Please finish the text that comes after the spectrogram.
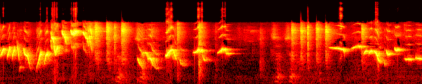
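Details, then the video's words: National champion white-rumped shama in full gacor song: fast, varied whistled phrases mixed with scratchy chatter, a pause in the middle, then more sliding whistles. "Burung Murai Batu Juara nasional murai batu ngoceh ngerol gacor"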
